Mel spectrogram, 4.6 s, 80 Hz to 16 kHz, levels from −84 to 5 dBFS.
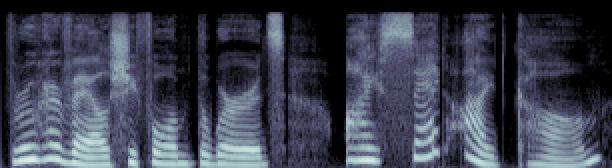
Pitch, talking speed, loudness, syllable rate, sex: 215 Hz, 145 wpm, -15 LUFS, 3.1 syllables/s, female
